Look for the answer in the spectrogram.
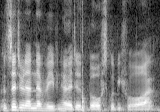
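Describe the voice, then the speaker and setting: Fast-talking opinionated man co-hosting. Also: mid-range voice, fairly bright tone, slight background noise. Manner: quick, opinionated, emphatic. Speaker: co-host. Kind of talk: casual sports chat.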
